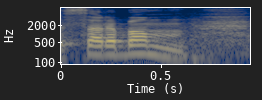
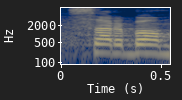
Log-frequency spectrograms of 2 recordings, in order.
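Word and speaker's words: সর্বং: শেষে কি অনুস্বার আছে কোন একটা শব্দের শেষে অনুস্বার পেলে সেটা ম হিসেবে উচ্চারণ হবে সর্বম সর্বম উচ্চারণ হবে আর যদি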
